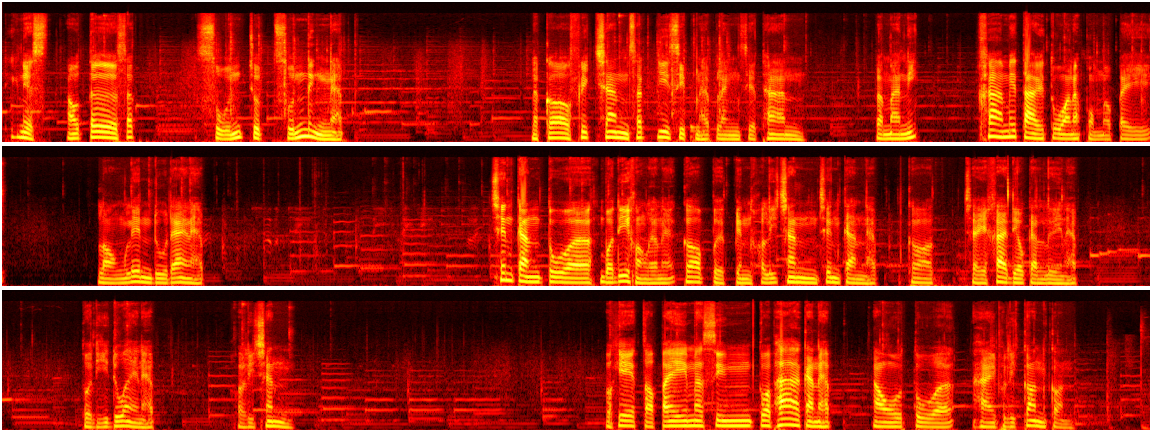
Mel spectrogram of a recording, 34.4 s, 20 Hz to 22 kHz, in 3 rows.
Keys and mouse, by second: 9.2 a, 13.2 middle click, 13.3-15.2 drag, 15.2 middle click, 15.2 click, 15.5 middle click, 15.9 middle click, 17.1 middle click, 24.0 middle click, 29.0 middle click, 29.0 a, 31.9 z, 32.4 z, 32.8-34.4 shift+drag.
